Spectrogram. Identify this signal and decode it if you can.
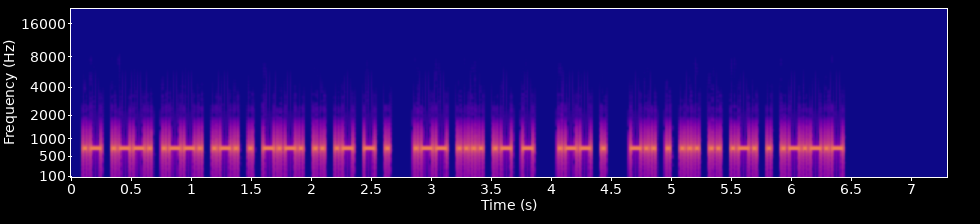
Morse code, heard as a keyed tone, about 40 wpm, 700 Hz. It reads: APPRECIATE WHAT WE DESIRE.
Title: Sentences from Top 1300 Words 40wpm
